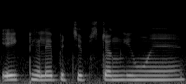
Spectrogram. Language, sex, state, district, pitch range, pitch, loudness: Hindi, female, Uttar Pradesh, Hamirpur, 205-215 Hz, 210 Hz, -31 LUFS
